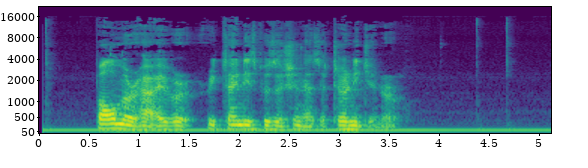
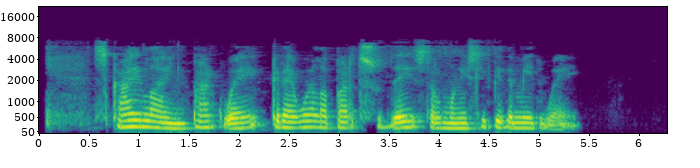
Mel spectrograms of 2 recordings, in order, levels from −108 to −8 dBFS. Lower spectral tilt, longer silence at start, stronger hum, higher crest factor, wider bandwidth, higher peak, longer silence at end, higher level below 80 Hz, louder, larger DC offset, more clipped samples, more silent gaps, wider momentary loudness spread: about the same, -7 dB/octave vs -7.5 dB/octave; about the same, 0.05 s vs 0.05 s; neither; about the same, 18 dB vs 18 dB; first, 14 kHz vs 7.2 kHz; about the same, -2 dBFS vs -2 dBFS; second, 0 s vs 0.95 s; first, -54 dBFS vs -60 dBFS; about the same, -20 LUFS vs -19 LUFS; neither; neither; neither; first, 24 LU vs 10 LU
